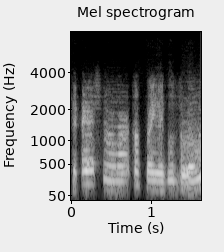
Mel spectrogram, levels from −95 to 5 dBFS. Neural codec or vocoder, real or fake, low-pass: codec, 44.1 kHz, 0.9 kbps, DAC; fake; 7.2 kHz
